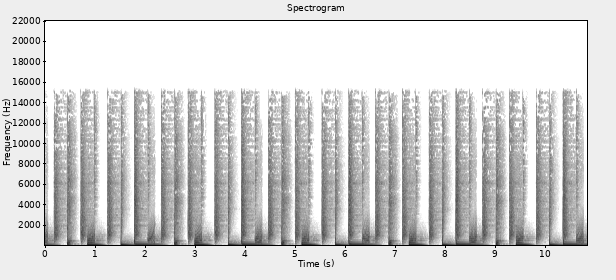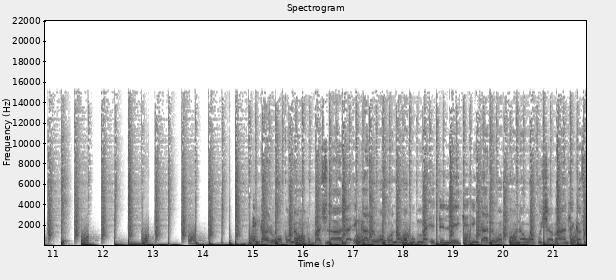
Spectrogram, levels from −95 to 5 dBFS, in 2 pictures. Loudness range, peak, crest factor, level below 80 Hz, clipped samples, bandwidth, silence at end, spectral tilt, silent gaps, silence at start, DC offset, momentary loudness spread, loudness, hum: 4 LU; -2 dBFS; 16 dB; -20 dBFS; under 0.1%; 15.5 kHz; 0 s; -4.5 dB/octave; none; 0 s; under 0.1%; 8 LU; -20 LUFS; none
